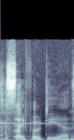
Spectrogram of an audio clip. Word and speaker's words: Sifo-Dyas: Yeah, Sifo-Dyas. Yes. Nope. It's spelt really weird.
